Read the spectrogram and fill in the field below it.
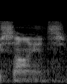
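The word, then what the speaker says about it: Psience: week critically acclaimed alternative science writer Marie Jones comes to the program to discuss her book science you may have heard of this one it's spelled with a p p-s-i-e-n-c-e we're going to be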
